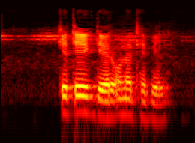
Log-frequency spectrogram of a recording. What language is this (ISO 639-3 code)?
xka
